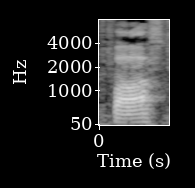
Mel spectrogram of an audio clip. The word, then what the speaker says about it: Fast: Even though they pronounce it Fost, you're a hockey player, and it says Fast on the back of your jersey. That's so cool.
